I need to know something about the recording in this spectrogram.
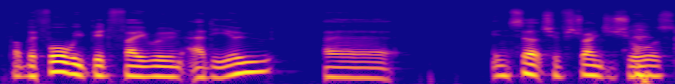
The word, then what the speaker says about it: adieu: But before we bid Faerun adieu, in search of stranger shores... Adieu? That's not how you say it, is it? Adios. No, it's A-D-I-E-U. A-D-I-E-U? Yeah. Oh, I don't know what that is. Adieu.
